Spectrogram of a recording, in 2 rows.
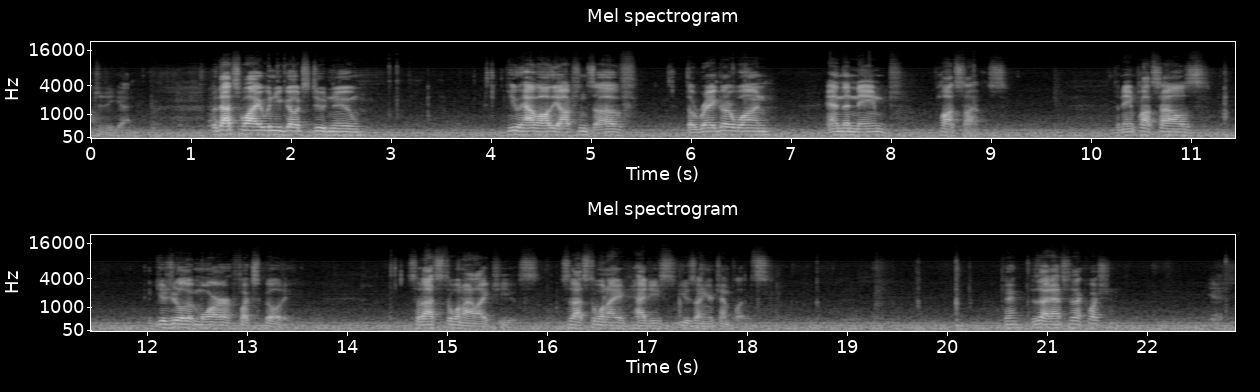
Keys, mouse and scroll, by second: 1.7 click, 1.9 click, 2.9 click, 6.4 click, 8.7 click, 19.6 Escape, 22.8 click.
